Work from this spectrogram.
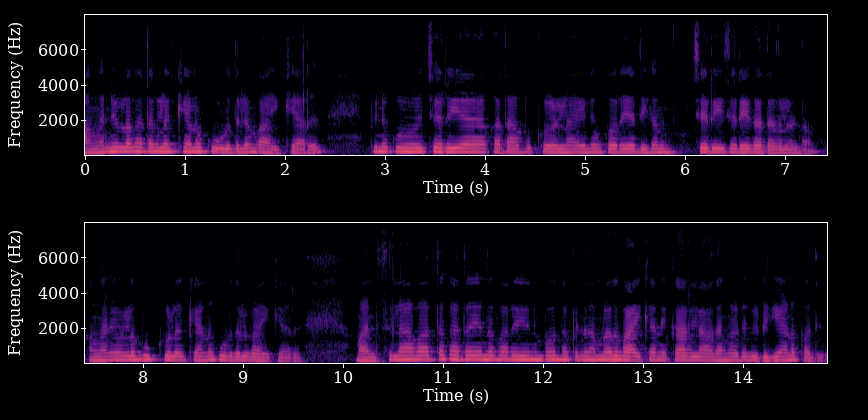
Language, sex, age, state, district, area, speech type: Malayalam, female, 30-45, Kerala, Ernakulam, rural, spontaneous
